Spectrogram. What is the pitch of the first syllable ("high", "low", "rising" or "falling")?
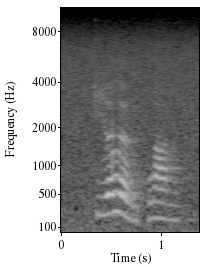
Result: rising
